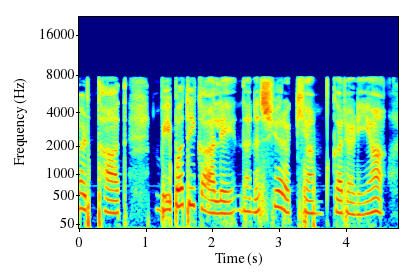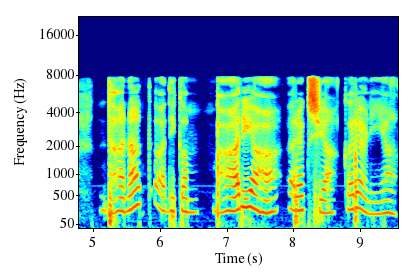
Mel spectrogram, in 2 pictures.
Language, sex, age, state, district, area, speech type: Sanskrit, female, 18-30, Odisha, Bhadrak, rural, spontaneous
